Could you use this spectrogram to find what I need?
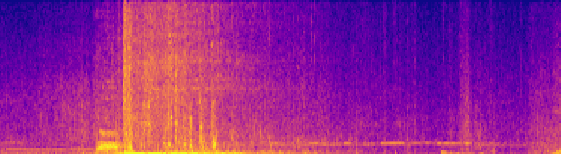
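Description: A loud icy blast bursts and crackles.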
